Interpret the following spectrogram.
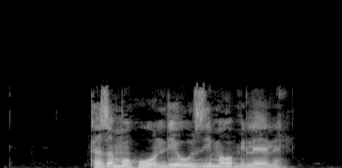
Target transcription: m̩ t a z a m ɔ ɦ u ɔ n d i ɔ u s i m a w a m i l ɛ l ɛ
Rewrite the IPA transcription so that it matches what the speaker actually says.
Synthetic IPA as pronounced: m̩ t a z a m ɔ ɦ u ɔ n d i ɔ u z i m a w a m i l ɛ l ɛ

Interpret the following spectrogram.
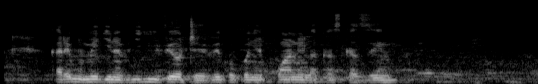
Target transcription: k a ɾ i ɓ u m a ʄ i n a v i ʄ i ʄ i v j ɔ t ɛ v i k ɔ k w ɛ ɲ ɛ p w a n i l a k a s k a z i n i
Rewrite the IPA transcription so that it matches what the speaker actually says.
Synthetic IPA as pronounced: k a ɾ i ɓ u m i ʄ i n a v i ʄ i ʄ i v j ɔ t ɛ v i k ɔ k w ɛ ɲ ɛ p w a n i l a k a s k a z i n i

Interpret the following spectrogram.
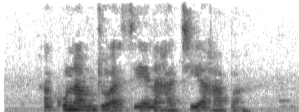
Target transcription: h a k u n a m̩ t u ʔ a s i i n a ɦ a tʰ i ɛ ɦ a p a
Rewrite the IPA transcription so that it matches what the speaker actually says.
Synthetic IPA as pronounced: h a k u n a m̩ t u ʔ a s i ɛ n a ɦ a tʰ i a ɦ a p a

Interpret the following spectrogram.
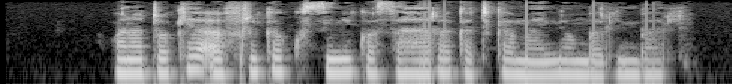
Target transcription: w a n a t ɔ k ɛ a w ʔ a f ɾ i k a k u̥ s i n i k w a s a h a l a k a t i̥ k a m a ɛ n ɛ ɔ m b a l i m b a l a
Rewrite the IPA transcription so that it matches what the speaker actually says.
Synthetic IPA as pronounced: w a n a t ɔ k ɛ a ʔ a f ɾ i k a k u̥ s i n i k w a s a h a ɾ a k a t i̥ k a m a ɛ n ɛ ɔ m b a l i m b a l i

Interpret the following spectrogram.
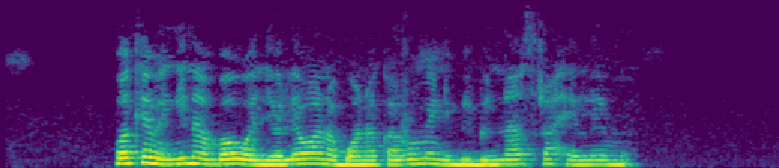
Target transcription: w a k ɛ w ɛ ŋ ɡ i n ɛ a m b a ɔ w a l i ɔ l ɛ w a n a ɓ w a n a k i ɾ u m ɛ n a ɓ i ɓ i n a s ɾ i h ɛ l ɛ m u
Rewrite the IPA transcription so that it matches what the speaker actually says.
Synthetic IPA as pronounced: w a k ɛ w ɛ ŋ ɡ i n ɛ a m b a ɔ w a l i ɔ l ɛ w a n a ɓ w a n a k a ɾ u m ɛ n i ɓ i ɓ i n a s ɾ a h ɛ l ɛ m u

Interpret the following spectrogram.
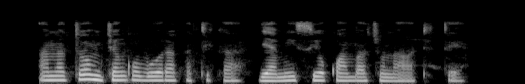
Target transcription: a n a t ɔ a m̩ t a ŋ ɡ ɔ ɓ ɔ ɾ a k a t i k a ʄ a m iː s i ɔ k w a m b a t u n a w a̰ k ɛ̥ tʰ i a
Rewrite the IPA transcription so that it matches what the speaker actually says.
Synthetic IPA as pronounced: a n a t ɔ a m̩ t͡ʃ a ŋ ɡ ɔ ɓ ɔ ɾ a k a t i k a ʄ a m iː s i ɔ k w a m b a t u n a w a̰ t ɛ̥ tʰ ɛ a

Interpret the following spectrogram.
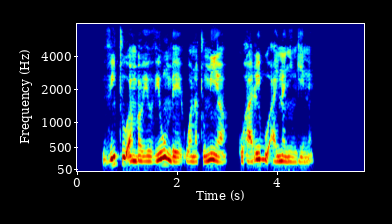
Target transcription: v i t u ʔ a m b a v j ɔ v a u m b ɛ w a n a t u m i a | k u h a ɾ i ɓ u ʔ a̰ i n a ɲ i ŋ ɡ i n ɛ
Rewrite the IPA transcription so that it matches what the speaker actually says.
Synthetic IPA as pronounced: v i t u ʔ a m b a v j ɔ v i u m b ɛ w a n a t u m i a | k u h a ɾ i ɓ u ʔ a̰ i n a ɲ i ŋ ɡ i n ɛ

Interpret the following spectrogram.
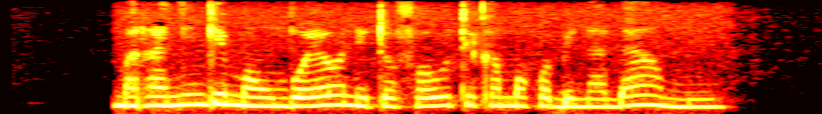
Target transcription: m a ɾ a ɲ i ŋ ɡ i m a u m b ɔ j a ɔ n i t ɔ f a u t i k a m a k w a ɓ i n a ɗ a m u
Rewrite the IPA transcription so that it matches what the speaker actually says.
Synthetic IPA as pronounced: m a ɾ a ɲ i ŋ ɡ i m a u m b ɔ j a ɔ n i t ɔ f a u t i k a m a k w a ɓ i n a ɗ a m u

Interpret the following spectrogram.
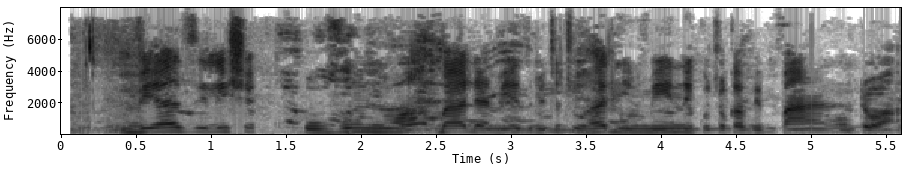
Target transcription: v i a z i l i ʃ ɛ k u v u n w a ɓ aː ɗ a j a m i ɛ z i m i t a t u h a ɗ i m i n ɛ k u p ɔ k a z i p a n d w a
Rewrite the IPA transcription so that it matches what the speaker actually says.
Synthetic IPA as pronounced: v i a z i l i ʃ ɛ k u v u n w a ɓ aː ɗ a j a m i ɛ z i m i t a t u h a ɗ i m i n ɛ k u t ɔ k a v i p a n d w a

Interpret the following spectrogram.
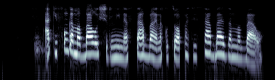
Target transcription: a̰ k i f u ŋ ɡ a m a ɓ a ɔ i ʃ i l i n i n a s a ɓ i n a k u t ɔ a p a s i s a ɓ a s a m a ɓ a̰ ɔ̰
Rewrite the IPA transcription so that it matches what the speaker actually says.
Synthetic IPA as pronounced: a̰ k i f u ŋ ɡ a m a ɓ a ɔ i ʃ i ɾ i n i n a s a ɓ a n a k u t ɔ a p a s i s a ɓ a z a m a ɓ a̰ ɔ̰

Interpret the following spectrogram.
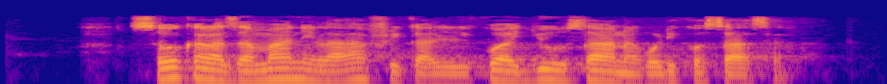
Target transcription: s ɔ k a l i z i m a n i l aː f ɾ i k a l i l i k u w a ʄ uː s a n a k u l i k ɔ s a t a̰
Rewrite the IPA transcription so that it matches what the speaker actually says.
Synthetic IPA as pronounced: s ɔ k a l a z a m a n i l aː f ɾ i k a l i l i k u w a ʄ uː s a n a k u l i k ɔ s a s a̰

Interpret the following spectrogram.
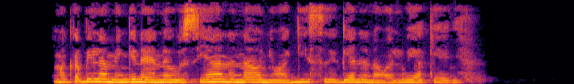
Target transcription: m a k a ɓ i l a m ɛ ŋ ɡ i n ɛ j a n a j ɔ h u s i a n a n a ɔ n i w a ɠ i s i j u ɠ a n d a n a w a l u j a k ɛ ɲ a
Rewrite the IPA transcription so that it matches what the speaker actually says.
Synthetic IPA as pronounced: m a k a ɓ i l a m ɛ ŋ ɡ i n ɛ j a n a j ɔ h u s i a n a n a ɔ n i w a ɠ i s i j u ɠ a n d a n a w a l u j a k ɛ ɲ a

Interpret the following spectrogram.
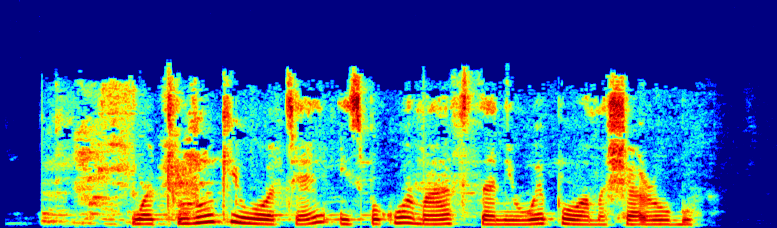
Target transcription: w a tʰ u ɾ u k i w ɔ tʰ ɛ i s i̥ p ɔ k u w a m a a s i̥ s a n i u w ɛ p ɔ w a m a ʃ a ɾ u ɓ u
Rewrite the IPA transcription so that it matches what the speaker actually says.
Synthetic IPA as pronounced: w a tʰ u ɾ u k i w ɔ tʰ ɛ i s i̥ p ɔ k u w a m a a f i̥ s a n i u w ɛ p ɔ w a m a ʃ a ɾ u ɓ u

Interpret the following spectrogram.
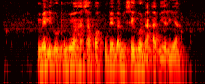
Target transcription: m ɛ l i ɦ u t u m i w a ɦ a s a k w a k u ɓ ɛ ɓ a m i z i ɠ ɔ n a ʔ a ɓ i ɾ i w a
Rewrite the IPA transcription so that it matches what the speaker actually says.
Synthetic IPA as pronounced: m ɛ l i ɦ u t u m i w a ɦ a s a k w a k u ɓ ɛ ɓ a m i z i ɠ ɔ n a ʔ a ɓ i ɾ i a

